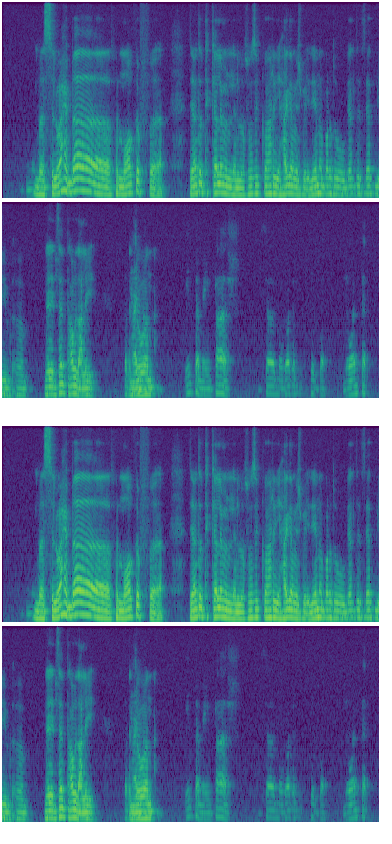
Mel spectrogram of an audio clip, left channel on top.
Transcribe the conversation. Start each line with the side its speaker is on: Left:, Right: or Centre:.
Left: ما
Right: بس
Left: في
Right: الواحد بقى في المواقف زي ما انت بتتكلم ان الوسواس القهري حاجه مش بايدينا برضو جلد الذات بيبقى إن الانسان اتعود عليه
Left: طب
Right: ان
Left: هل
Right: هو
Left: مثلا
Right: أنا-
Left: انت ما ينفعش بسبب الموضوع ده بتبقى لو انت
